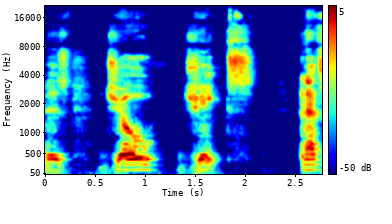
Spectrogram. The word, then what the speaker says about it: Jacquez: the Boston Red Sox his name is Joe Jake and that's how his last name is j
